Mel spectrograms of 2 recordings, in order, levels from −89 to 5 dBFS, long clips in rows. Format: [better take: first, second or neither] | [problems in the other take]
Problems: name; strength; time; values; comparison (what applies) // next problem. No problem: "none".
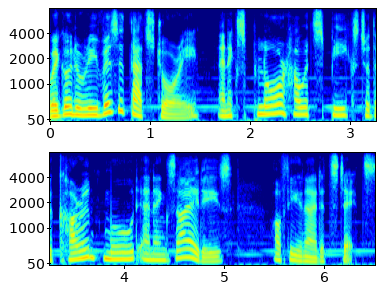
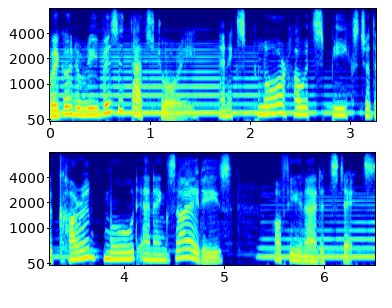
first | noise reduction (neural mask model RNNoise)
